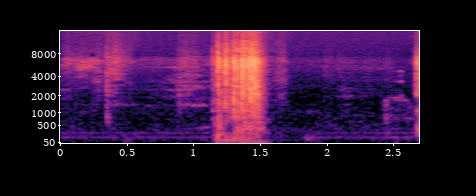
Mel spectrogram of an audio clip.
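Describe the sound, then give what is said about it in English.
Pages are ripped out of a paper planner: one short, loud tearing rip stands out against a quiet background, with a few faint paper rustles before it. “So all this can go bye-bye.”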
